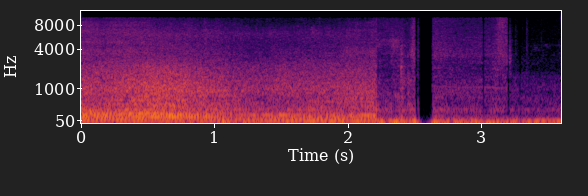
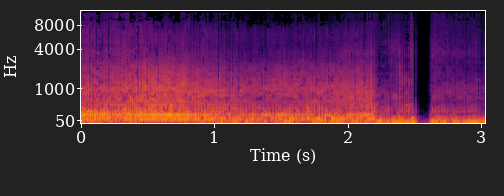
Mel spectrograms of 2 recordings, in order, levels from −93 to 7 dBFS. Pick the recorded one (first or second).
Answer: first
